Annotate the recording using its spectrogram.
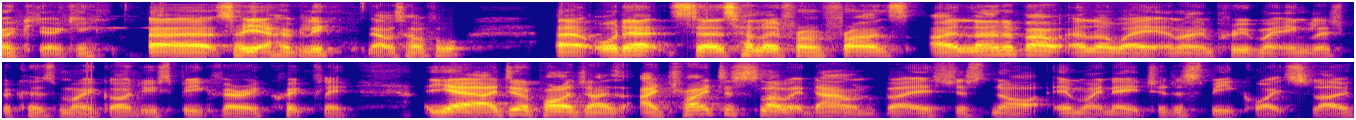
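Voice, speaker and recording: Against a quiet background, a man speaks at a fairly quick pace. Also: big swings in loudness. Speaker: manifestation coach. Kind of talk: live Q&A. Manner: fast.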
